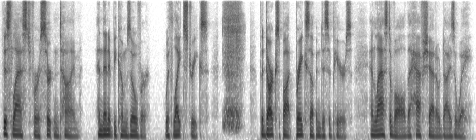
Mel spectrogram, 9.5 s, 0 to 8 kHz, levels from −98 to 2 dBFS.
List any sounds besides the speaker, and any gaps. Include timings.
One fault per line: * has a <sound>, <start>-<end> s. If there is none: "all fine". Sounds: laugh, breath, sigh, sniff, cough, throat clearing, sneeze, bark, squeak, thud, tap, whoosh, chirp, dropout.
* has a sniff, 4.4-4.9 s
